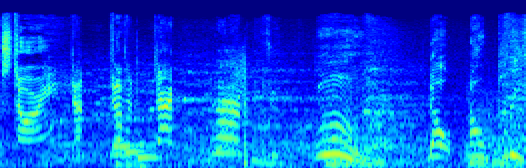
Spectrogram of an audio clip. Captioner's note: grumbling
